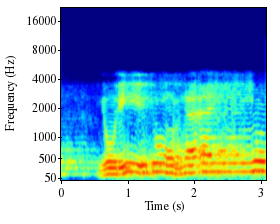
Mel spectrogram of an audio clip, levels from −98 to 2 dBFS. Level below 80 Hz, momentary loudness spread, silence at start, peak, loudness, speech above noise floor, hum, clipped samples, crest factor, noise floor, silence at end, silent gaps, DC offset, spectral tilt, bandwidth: -52 dBFS; 7 LU; 0 s; -2 dBFS; -16 LUFS; 22 dB; none; under 0.1%; 14 dB; -37 dBFS; 0 s; none; under 0.1%; -13 dB/octave; 4.8 kHz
